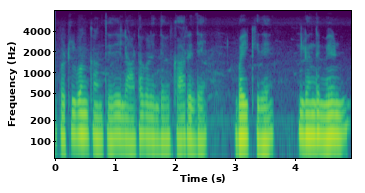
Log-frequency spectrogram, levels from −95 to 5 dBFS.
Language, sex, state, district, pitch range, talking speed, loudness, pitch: Kannada, male, Karnataka, Koppal, 105-120 Hz, 195 wpm, -17 LUFS, 115 Hz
